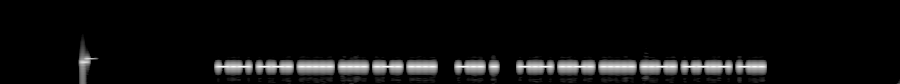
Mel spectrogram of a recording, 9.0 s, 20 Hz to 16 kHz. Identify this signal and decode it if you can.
Morse code, heard as a keyed tone, about 34 wpm, 700 Hz. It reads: KG5HRH DE KF5FQD
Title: USA Callsign DE Callsign - 6 Characters - 35wpm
